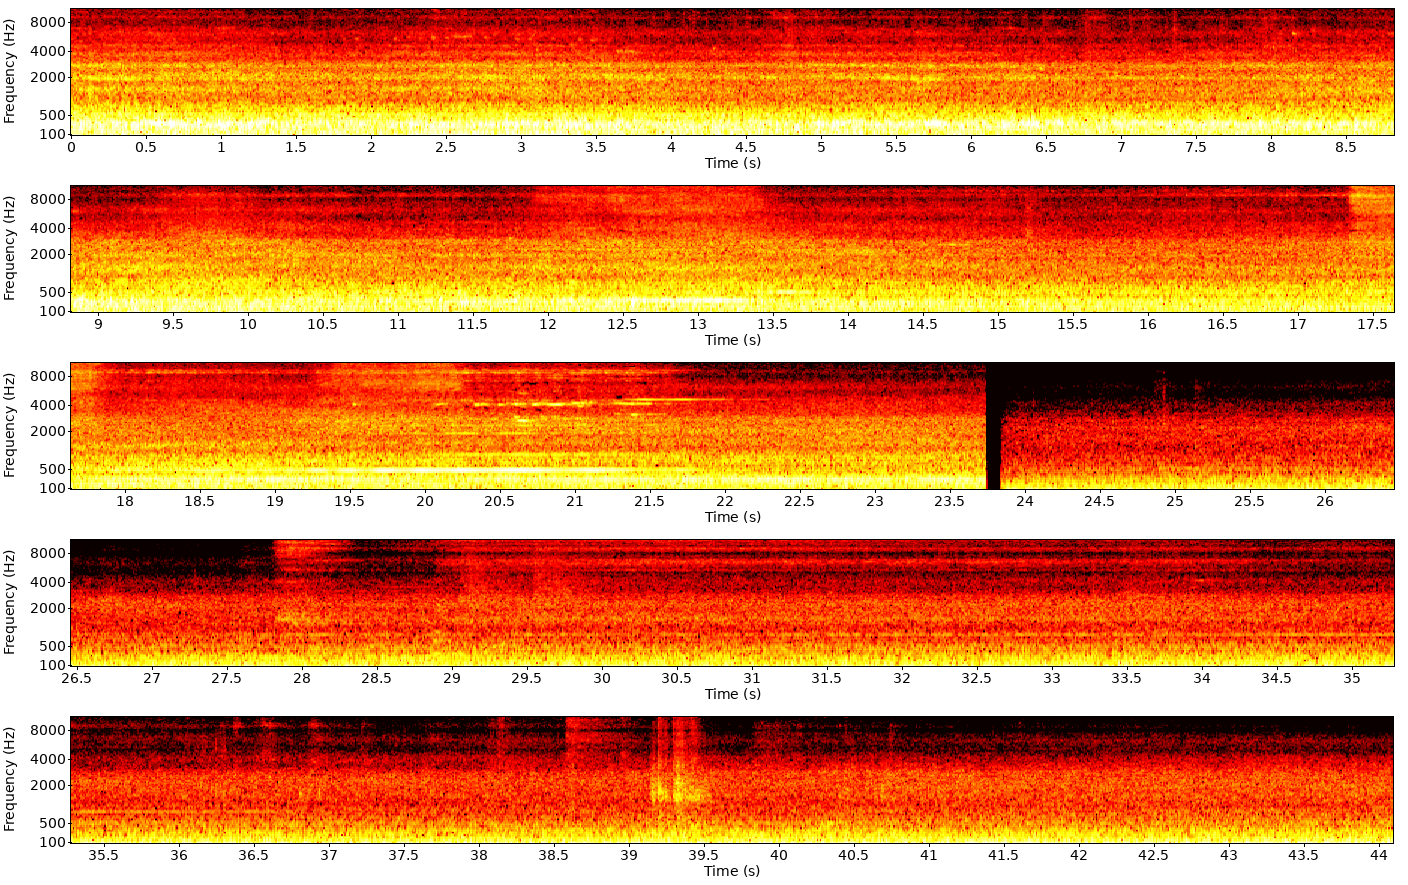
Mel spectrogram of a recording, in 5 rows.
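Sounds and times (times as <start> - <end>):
train rolling on rails: 0.0 - 44.0
steel wheels squealing: 17.4 - 22.2.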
